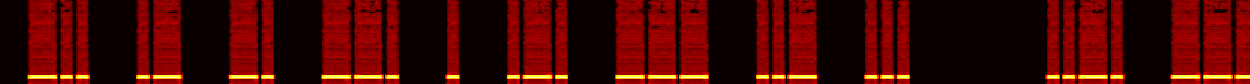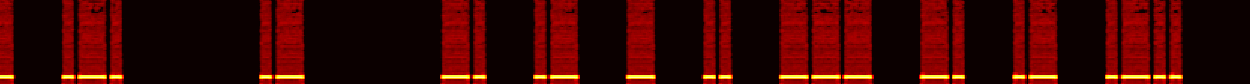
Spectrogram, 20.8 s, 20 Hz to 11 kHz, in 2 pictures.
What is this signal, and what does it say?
Morse code, heard as a keyed tone, about 18 wpm, spaced as for 12 wpm, 1000 Hz. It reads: DANGEROUS FOR A NATIONAL
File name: qotdfiles / 12wpm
